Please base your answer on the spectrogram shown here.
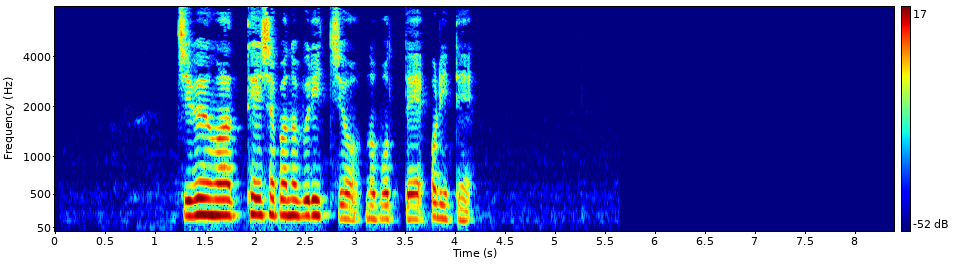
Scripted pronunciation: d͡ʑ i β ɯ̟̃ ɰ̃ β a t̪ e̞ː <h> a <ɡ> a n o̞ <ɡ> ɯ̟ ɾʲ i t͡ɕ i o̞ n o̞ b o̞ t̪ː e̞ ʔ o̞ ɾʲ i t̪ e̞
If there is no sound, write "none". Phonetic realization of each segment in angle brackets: ɕ, b, b

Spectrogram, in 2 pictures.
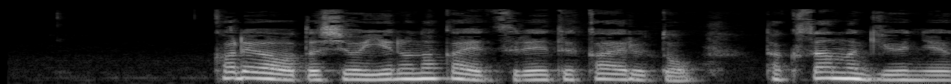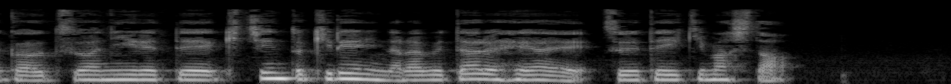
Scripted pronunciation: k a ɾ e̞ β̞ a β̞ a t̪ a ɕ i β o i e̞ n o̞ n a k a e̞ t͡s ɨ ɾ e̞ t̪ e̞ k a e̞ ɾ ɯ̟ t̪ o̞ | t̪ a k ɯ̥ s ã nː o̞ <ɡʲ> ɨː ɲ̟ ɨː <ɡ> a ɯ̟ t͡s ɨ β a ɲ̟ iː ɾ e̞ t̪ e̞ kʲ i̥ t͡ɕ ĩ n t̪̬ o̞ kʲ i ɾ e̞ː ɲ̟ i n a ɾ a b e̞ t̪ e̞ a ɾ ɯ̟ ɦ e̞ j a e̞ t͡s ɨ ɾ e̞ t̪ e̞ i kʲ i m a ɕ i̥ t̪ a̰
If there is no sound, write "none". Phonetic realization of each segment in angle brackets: ɡʲ, ɡ

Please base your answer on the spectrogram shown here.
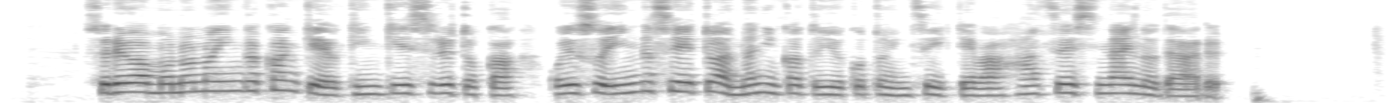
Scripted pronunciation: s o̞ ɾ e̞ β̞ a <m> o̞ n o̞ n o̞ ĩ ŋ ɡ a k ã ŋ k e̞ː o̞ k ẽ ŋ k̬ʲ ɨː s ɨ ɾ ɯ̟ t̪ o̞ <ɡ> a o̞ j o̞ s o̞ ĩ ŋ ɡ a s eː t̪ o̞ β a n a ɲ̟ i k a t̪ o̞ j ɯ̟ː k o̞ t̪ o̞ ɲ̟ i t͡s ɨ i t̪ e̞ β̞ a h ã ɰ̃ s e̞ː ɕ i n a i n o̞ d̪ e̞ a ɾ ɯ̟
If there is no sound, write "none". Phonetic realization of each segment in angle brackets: m, k

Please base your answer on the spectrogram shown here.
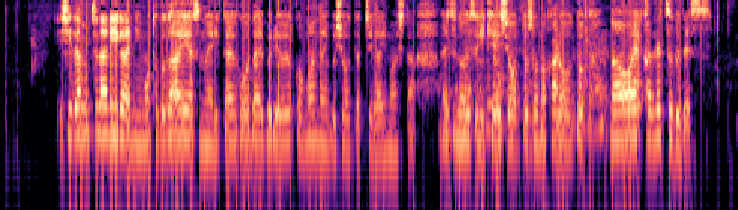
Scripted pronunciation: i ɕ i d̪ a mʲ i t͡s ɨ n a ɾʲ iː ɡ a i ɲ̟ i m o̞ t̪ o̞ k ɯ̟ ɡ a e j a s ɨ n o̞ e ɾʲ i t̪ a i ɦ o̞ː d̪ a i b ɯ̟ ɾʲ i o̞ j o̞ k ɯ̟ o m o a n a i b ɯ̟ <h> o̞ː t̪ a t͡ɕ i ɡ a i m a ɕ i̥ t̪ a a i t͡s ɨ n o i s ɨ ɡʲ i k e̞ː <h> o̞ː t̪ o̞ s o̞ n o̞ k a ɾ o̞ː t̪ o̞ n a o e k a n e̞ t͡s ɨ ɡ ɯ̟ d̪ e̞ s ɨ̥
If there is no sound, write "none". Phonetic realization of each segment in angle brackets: ɕ, ɕ

